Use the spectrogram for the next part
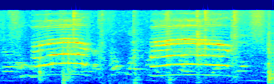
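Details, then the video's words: House Siamese cats at their daily feeding ritual: two drawn-out, nasal meows, each around a second long, with light bumping noises and a person speaking to the cats. "Our Siamese kitties at feeding time... again"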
